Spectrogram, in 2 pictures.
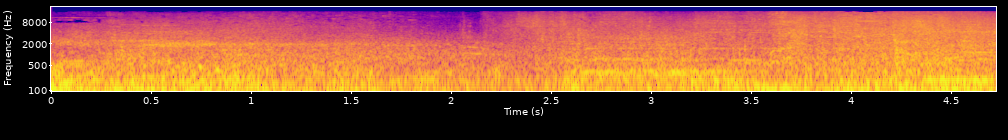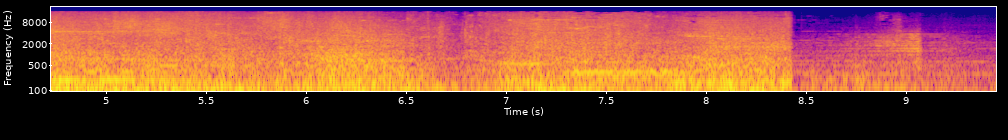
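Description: Magic blasts and weapon clashes of a video game battle crackle loudly.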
